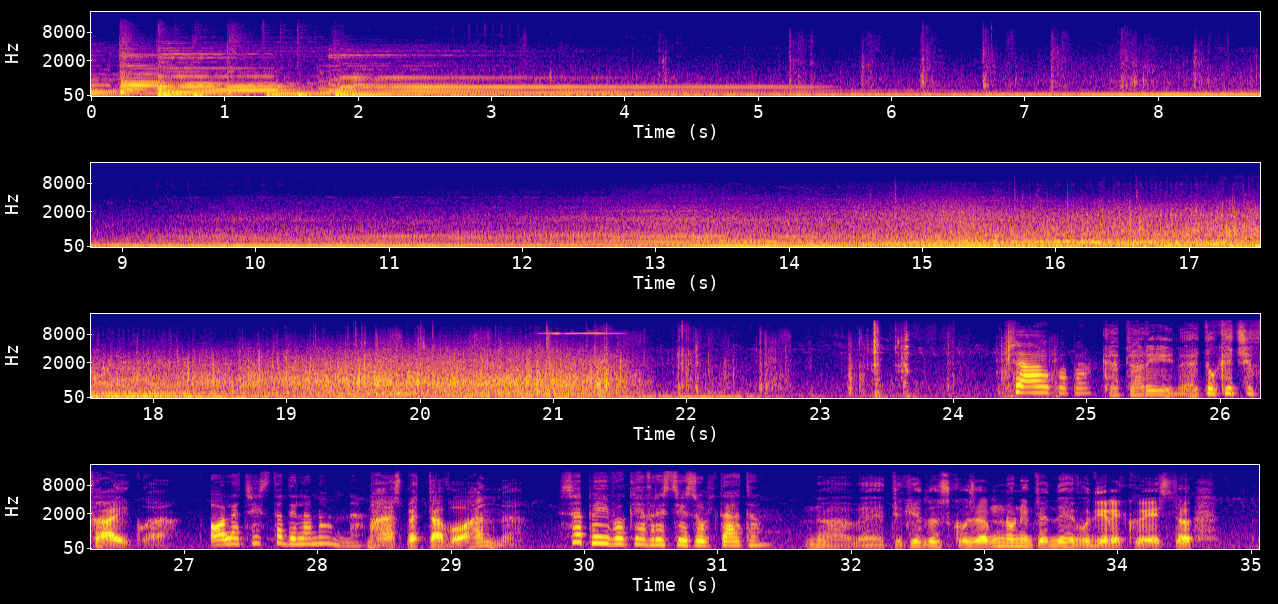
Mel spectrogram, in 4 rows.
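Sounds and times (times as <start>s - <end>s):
van engine: 0.0s - 23.7s
tyres on gravel: 1.8s - 26.2s.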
